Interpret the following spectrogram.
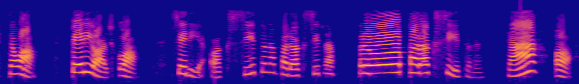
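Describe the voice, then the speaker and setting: High, bright-voiced Brazilian teacher. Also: female voice, no room sound. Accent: Brazilian Portuguese. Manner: patient, repeats words and checks in with "tá?". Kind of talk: recorded remote class lesson. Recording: slightly dull, dry close recording.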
